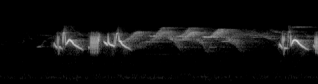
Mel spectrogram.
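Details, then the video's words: A brown bullfinch (Pyrrhula nipalensis uchidae) calls a quick series of high, down-slurred whistled notes with brief buzzy trills, starting again after a short pause, with no other sounds. "褐鷽/Brown bullfinch Call"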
